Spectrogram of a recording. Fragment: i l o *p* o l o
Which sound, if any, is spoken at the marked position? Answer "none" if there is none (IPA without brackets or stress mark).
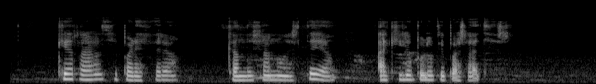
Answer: p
